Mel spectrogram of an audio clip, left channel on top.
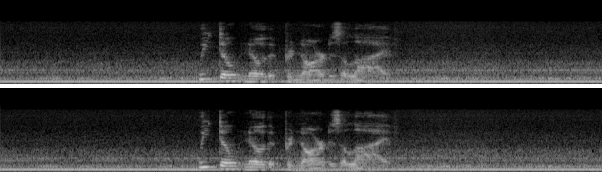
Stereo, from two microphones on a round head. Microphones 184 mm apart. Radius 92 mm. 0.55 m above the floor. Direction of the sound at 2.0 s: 25° right (ahead or behind).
